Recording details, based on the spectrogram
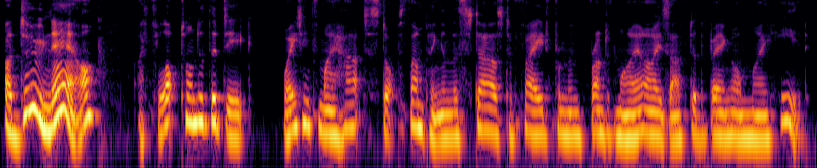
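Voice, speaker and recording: A narrator reading a scripted first-person animal story in an expressive, wryly dramatic way. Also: medium pitch, moderate pace, few pauses.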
